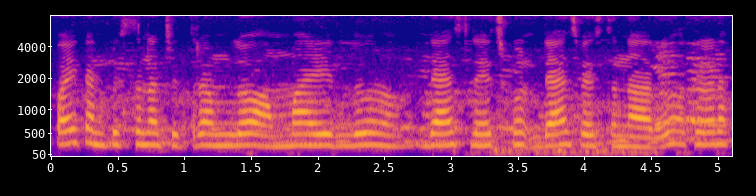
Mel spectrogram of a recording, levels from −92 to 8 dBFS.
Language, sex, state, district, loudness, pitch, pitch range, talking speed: Telugu, female, Andhra Pradesh, Sri Satya Sai, -15 LUFS, 245 Hz, 235-255 Hz, 105 wpm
